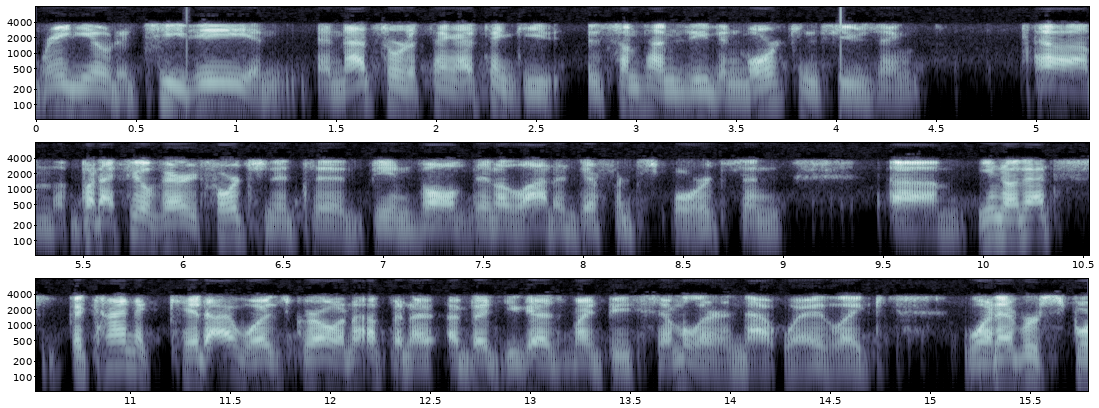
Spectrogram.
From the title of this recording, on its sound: Calls in Live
